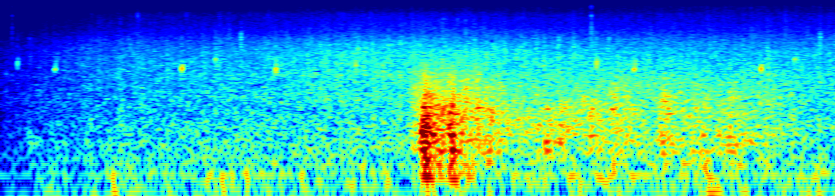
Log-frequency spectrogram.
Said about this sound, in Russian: К счастью, ночи теплые, ты не промозгла насквозь под дождем.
